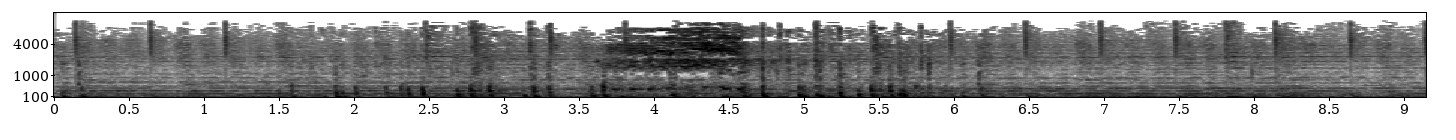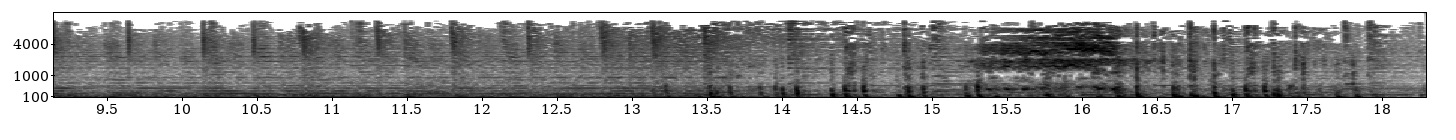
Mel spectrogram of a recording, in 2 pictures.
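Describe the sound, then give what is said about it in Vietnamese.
A long-striding blood-sweating horse gallops with a fast, continuous drumming of hooves, and two loud, shrill whinnies break through, one early and one near the end. “Và lúc này tiếng vó ngựa của Hán Huyết vang lên rõ ràng, tải chân dài đặc trưng khiến Trường Sinh không thể nhầm lẫn.”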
